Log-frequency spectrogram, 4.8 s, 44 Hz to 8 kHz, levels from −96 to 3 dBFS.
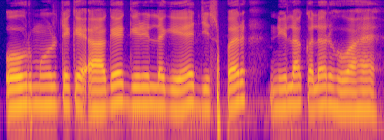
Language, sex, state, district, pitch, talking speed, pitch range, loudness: Hindi, male, Uttar Pradesh, Saharanpur, 155 Hz, 160 wpm, 140-160 Hz, -17 LUFS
